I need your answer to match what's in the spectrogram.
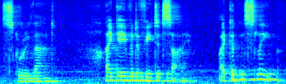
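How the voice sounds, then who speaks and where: Man, scripted horror narration, unhurried, echoey room, distant mic with faint hiss. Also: a little high, lively intonation, a little mellow. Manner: slow, measured storytelling.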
